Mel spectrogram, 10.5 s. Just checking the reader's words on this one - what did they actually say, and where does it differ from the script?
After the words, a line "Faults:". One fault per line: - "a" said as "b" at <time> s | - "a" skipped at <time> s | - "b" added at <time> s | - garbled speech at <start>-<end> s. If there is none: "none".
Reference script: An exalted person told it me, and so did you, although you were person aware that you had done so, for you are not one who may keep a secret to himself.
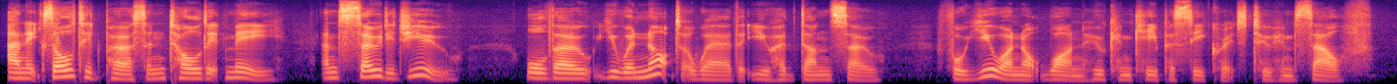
An exalted person told it me, and so did you, although you were not aware that you had done so, for you are not one who can keep a secret to himself.
Faults:
- "person" said as "not" at 4.8 s
- "may" said as "can" at 8.3 s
